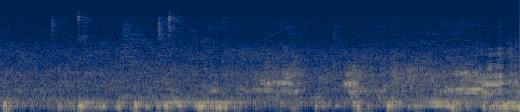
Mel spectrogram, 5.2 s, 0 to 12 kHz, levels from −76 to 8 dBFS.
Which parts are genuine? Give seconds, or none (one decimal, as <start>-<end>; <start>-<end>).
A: 0.0-1.5; 2.1-5.2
